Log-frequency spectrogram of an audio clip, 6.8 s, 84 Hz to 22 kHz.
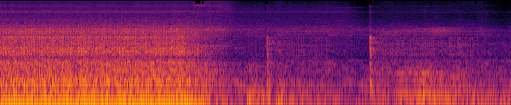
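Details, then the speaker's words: Renault Clio 2, after starting and stopping the engine, each turn of the ignition key: engine runs, shuts off, then sharp isolated ticks about every second from the electro-hydraulic power steering pump motor, warning of pump failure; electro-hydraulic power steering pump ticking. "Arkadaşlar, bu ses hidrolik direksiyon pompasından geliyor. Hidrolik direksiyon pompası motoru bölümünden."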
